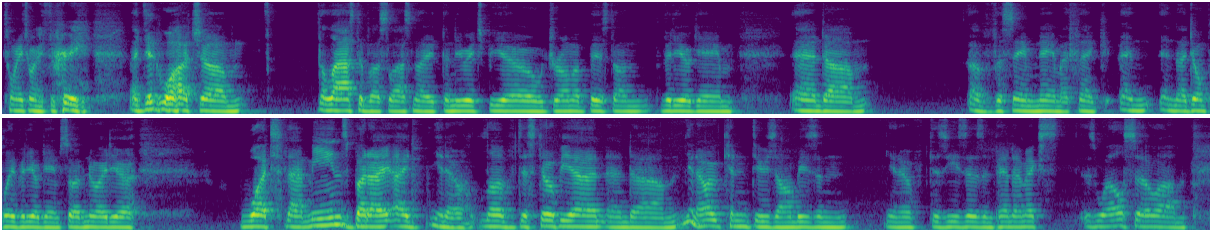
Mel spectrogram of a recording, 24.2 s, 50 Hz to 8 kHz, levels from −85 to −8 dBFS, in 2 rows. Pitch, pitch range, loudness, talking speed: 140 Hz, 135-150 Hz, -25 LUFS, 170 wpm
